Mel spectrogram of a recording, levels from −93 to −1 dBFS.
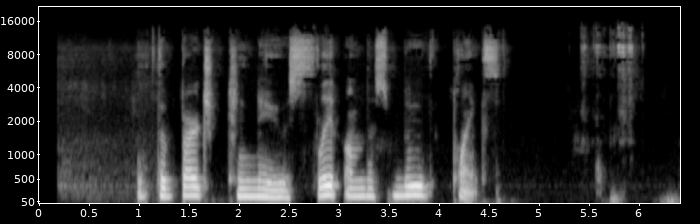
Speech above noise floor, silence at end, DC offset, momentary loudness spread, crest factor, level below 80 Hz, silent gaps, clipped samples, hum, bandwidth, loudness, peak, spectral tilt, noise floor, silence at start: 59 dB; 0.45 s; under 0.1%; 16 LU; 18 dB; -52 dBFS; none; under 0.1%; none; 14.5 kHz; -18 LUFS; -2 dBFS; -6 dB/octave; -76 dBFS; 1 s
